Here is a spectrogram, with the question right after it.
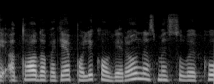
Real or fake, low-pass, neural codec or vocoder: fake; 10.8 kHz; codec, 24 kHz, 0.9 kbps, WavTokenizer, medium speech release version 2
